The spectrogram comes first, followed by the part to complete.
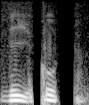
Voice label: "vykort" Swedish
